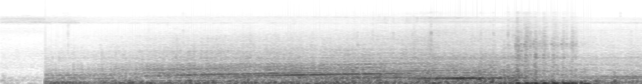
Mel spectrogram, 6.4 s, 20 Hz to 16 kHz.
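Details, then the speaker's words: Homemade electric dirt bike on a Kawasaki KX250 frame with a 72V 12,000W kit, controller settings lowered to 200/400. Under throttle the motor drones with rough pulsing about four beats a second and a faint rising tone: motor cogging, cause unknown. "yep still doing that thing i don't know how to describe it but it's still doing it even at these lower settings"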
